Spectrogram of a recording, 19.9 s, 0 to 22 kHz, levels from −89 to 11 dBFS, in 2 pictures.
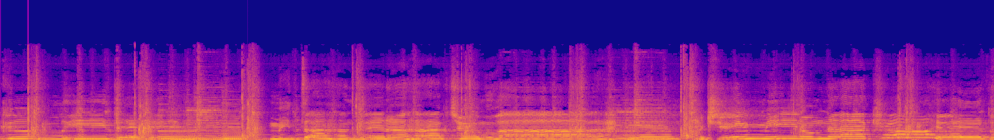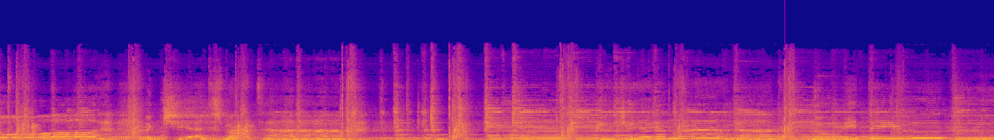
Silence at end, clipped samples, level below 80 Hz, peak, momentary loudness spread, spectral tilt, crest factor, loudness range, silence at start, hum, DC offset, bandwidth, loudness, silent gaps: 0 s; under 0.1%; -46 dBFS; 0 dBFS; 4 LU; -4.5 dB/octave; 16 dB; 2 LU; 0 s; none; under 0.1%; 15.5 kHz; -15 LUFS; none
